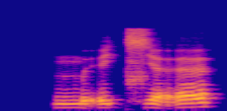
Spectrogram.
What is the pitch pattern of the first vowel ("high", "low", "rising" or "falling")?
rising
